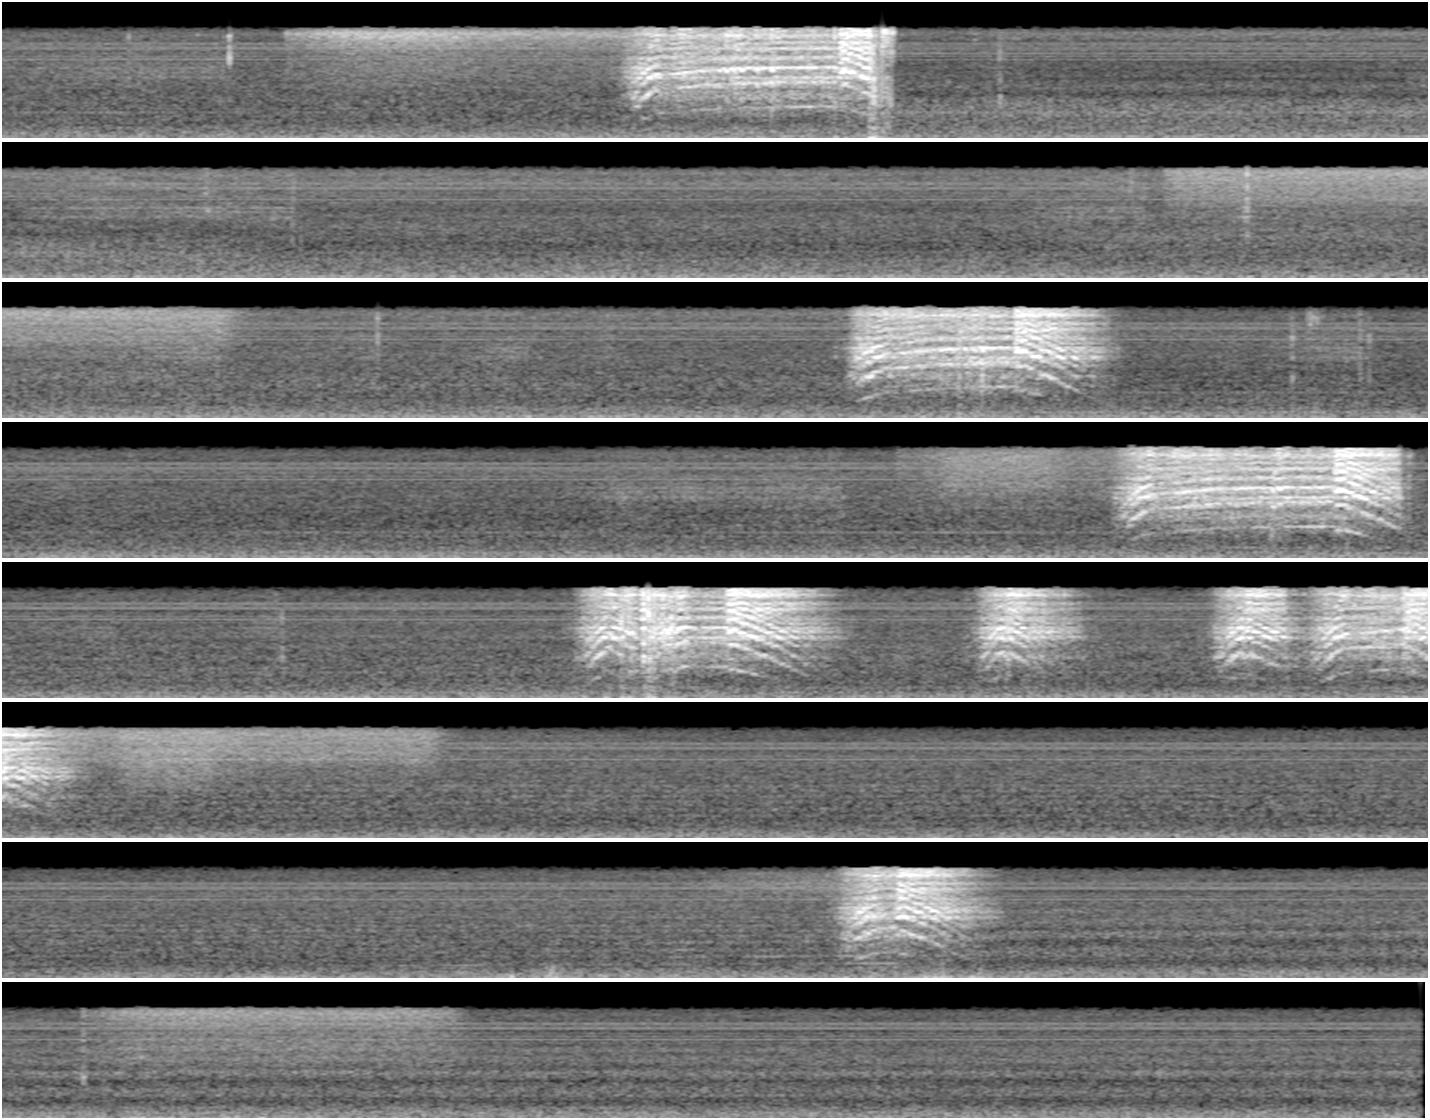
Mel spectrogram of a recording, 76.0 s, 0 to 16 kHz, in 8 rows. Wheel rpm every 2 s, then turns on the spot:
10, 0, 130, 20, 0, 20, 0, 0, 10, 0, 10, 0, 90, 30, 0, 0, 10, 10, 140, 10, 0, 90, 10, 60, 0, 0, 0, 0, 0, 0, 0, 30, 0, 0, 0, 0, 0, 0.
0-2 6-8 10-12 32-34 38-40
